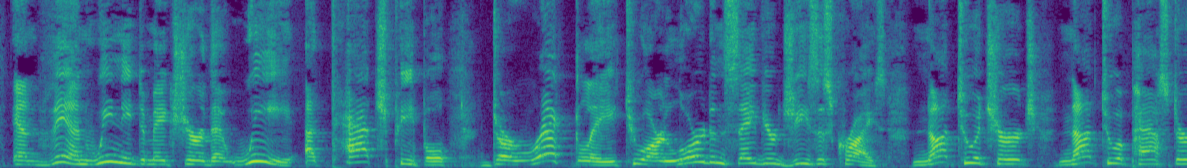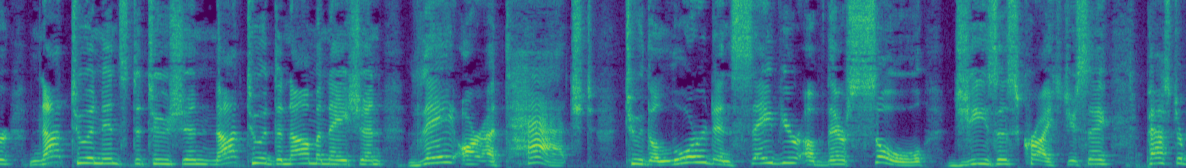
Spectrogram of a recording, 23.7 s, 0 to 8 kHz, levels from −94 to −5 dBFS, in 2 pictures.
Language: English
